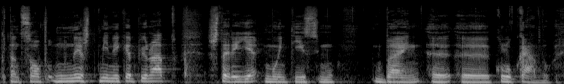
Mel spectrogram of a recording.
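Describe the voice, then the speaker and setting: The man's voice is somewhat breathy, at a medium pitch with ordinary pitch variation. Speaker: football pundit. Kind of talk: TV football analysis panel. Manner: halting.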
